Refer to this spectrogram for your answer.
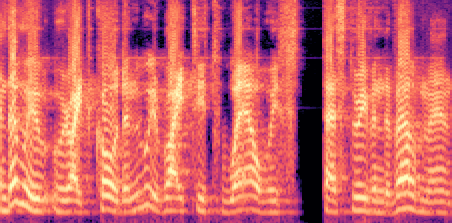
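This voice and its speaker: A fairly high-pitched male voice with a Brazilian Portuguese accent, moderate pace and ordinary pitch variation. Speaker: software developer, conference speaker. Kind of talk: conference talk. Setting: conference stage, also streamed online.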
